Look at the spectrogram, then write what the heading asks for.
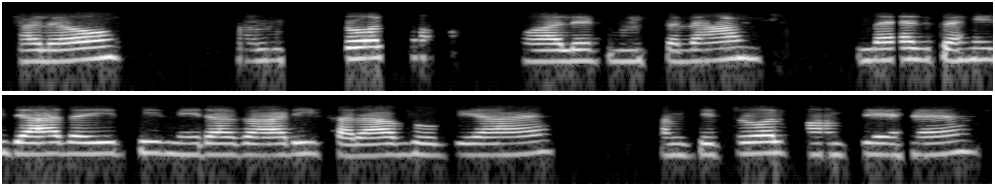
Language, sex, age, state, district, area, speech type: Urdu, female, 45-60, Bihar, Supaul, rural, conversation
